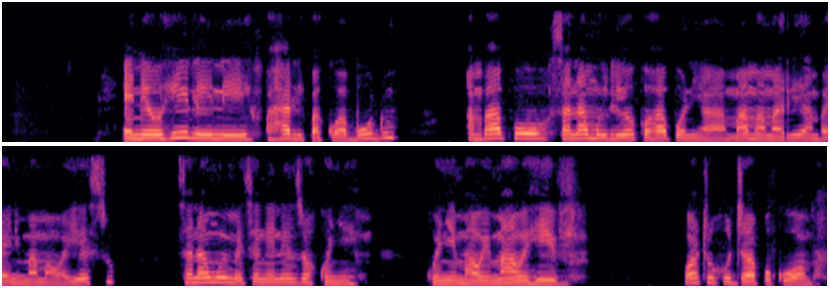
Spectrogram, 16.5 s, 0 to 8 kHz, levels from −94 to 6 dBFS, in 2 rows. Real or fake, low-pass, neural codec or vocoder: real; 7.2 kHz; none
